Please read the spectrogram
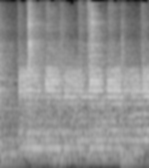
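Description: Live band playing a short instrumental stretch between sung lines, with guitars to the fore over bass and drums and one long held note.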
